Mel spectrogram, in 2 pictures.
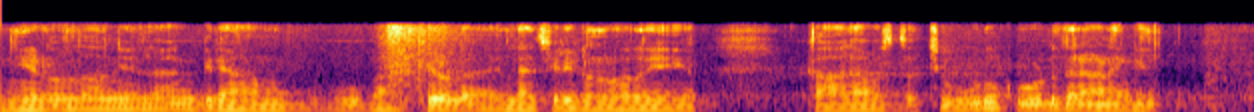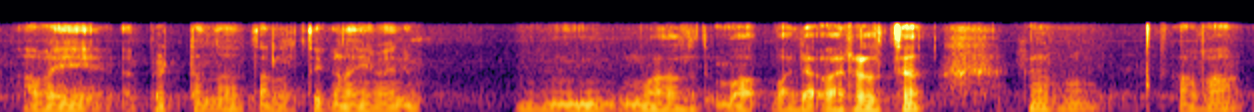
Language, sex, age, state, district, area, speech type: Malayalam, male, 18-30, Kerala, Idukki, rural, spontaneous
